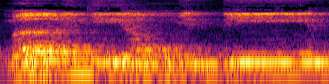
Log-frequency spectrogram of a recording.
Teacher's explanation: Kemudian pada ayat berikutnya Maliki Yaumiddin, ya, maknya dibaca panjang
